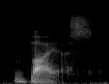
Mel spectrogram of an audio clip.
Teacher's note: There are two syllables. The stress is on that first syllable.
